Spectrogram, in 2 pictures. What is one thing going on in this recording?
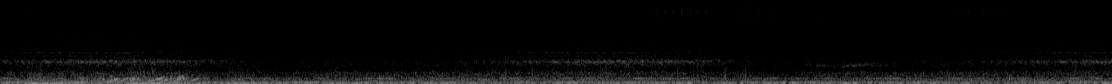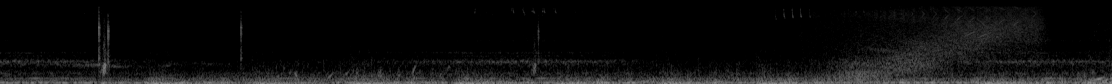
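Bursts of fire roar and whoosh.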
